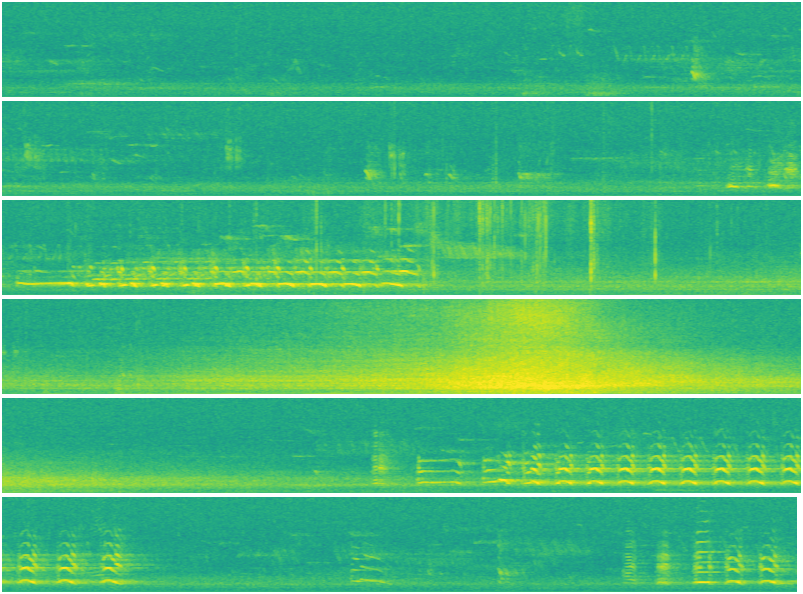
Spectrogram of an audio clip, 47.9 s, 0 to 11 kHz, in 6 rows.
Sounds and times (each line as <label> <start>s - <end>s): Roadside sounds 11.0s - 36.1s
